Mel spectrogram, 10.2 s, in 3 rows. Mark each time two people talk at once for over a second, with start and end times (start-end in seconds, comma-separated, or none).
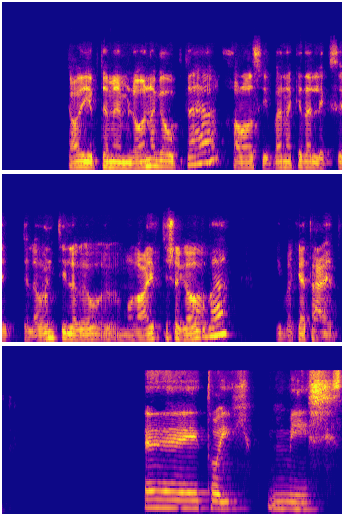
none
